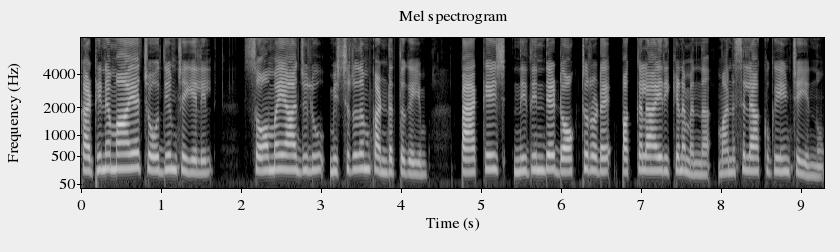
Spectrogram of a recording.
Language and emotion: Malayalam, neutral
